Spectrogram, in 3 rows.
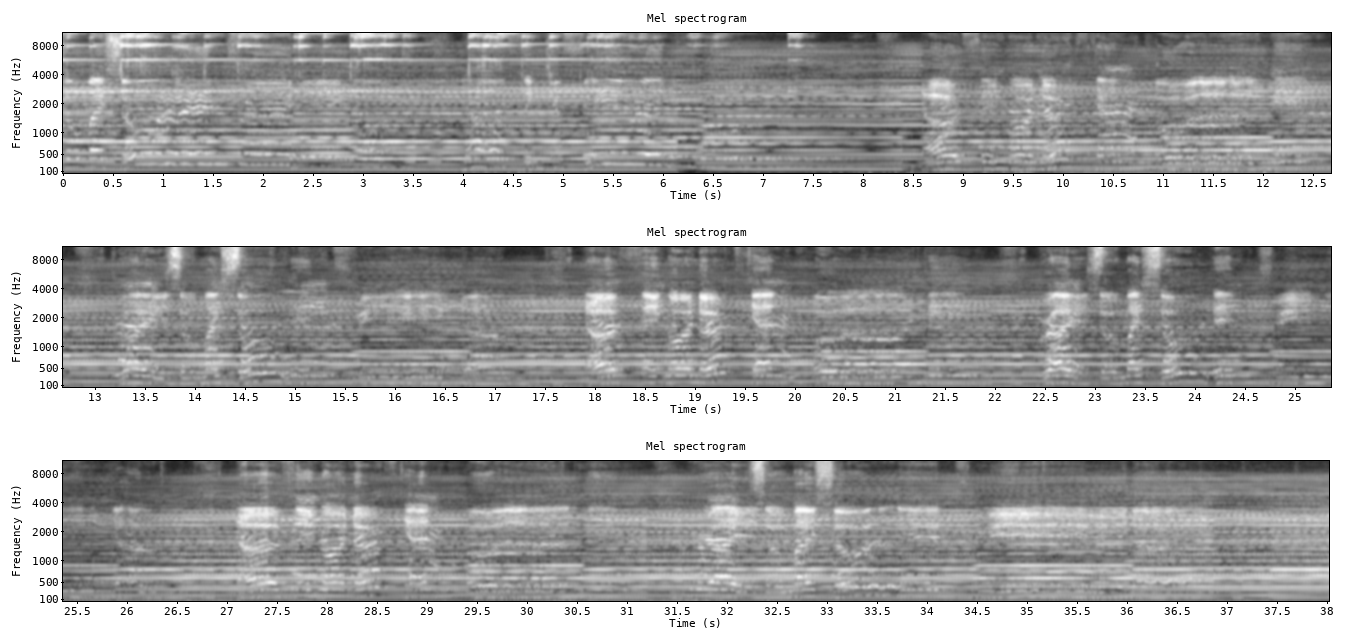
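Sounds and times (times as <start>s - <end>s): man and woman singing chant: 0.0s - 7.6s, 8.2s - 36.8s
harmonium chords: 0.0s - 38.0s.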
